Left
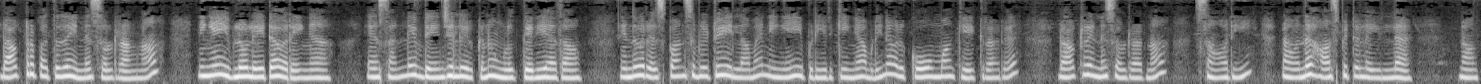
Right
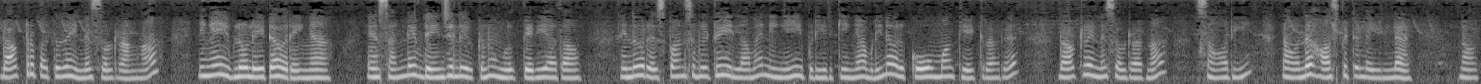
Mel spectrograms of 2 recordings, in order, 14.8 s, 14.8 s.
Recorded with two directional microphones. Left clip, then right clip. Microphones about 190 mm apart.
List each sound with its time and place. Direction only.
0.0 s a woman's voice: 40° left (ahead or behind)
